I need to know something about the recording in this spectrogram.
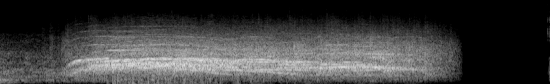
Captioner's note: cheering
